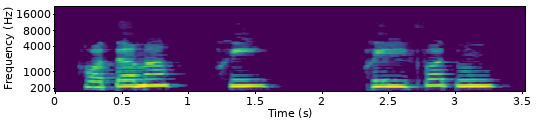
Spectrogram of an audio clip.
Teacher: जैसे अक्सर आ जाती है खिड़की वाली जैसे होती है ना ख वो वाली नहीं करनी खर खर वाली साउंड होनी चाहिए खड़खड़ वाली नहीं होनी चाहिए तो इन दोनों हरूफ को मोटा करना है और मोटा करते हुए जब आप जबान की जड़ को ऊपर तालू की तरफ उठाएंगे तो आपका ख निकलेगा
